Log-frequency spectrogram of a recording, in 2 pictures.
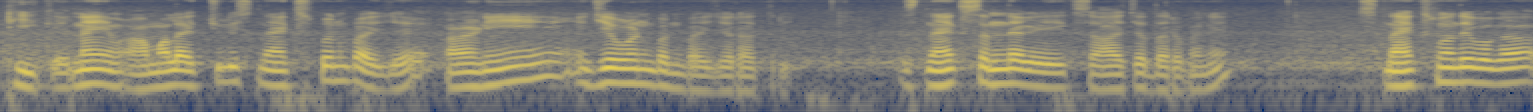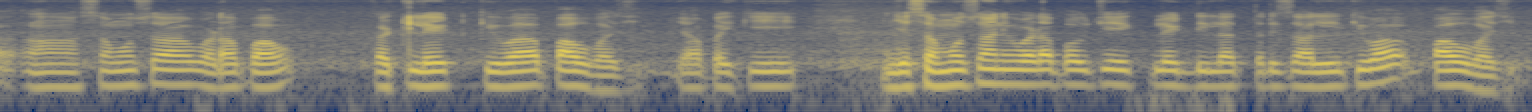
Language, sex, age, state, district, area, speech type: Marathi, male, 30-45, Maharashtra, Sindhudurg, urban, spontaneous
